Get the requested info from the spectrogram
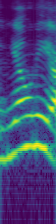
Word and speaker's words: yoni: Am I saying it right? Yoni or Yanni? – Yummy yoni. – Yummy yoni. Yes.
